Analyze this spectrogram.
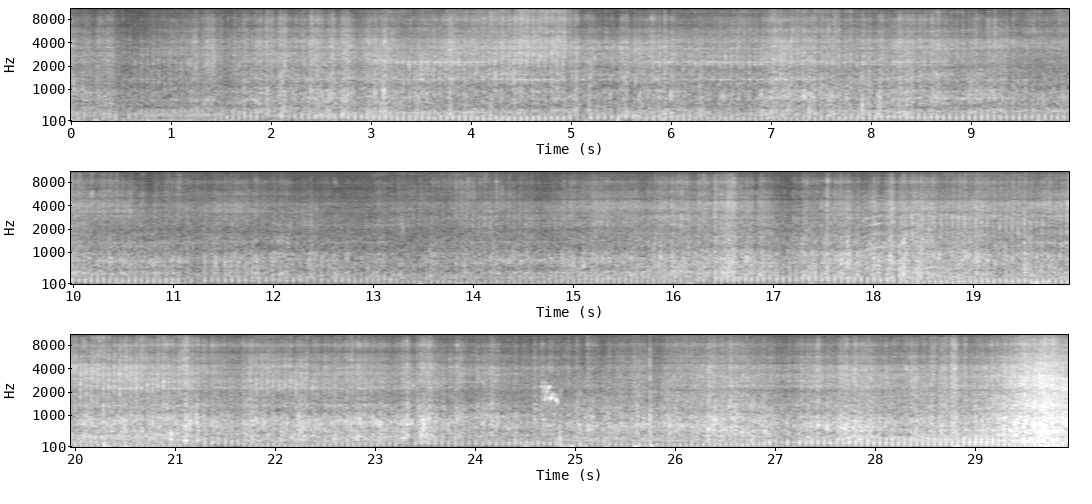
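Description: A go-kart's small engine running as the kart laps a dirt track, rising and falling as it moves around the course and getting louder near the end as it comes toward the camera.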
